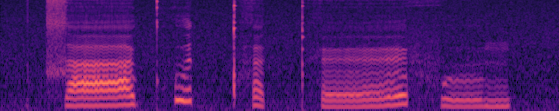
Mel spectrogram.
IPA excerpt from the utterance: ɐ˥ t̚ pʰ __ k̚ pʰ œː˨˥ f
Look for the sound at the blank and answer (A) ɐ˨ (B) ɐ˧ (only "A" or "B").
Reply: A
